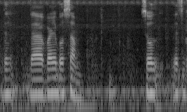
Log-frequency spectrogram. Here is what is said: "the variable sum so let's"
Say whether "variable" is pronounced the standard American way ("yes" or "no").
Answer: yes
